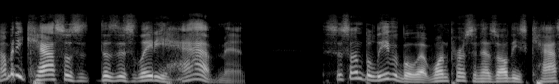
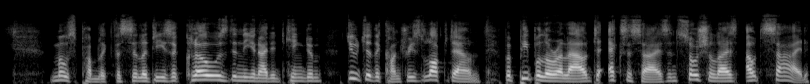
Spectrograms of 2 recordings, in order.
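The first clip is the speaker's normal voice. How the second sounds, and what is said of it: Put-on British accent. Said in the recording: “how's this UK accent. Is this is this good at all? I don't know.”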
